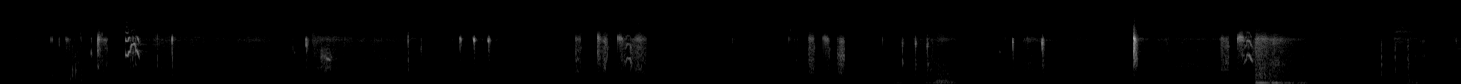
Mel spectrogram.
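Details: A male pet cockatiel, happy in the morning and trying to talk, gives short, scratchy chirps and squawks in irregular bursts.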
